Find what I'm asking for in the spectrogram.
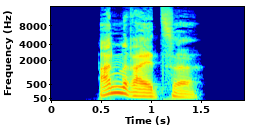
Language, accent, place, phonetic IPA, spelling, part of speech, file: German, Germany, Berlin, [ˈanˌʁaɪ̯t͡sə], Anreize, noun, De-Anreize.ogg
- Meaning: nominative/accusative/genitive plural of Anreiz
